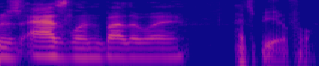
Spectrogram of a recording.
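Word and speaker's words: Alyn: what's new yeah well my granddaughter's name is alen by the way that's beautiful I had to look it up because the spelling is like weird it's like hard to pronounce but it's alen it's a l y n something I had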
